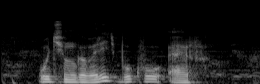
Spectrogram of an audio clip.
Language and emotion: Russian, neutral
